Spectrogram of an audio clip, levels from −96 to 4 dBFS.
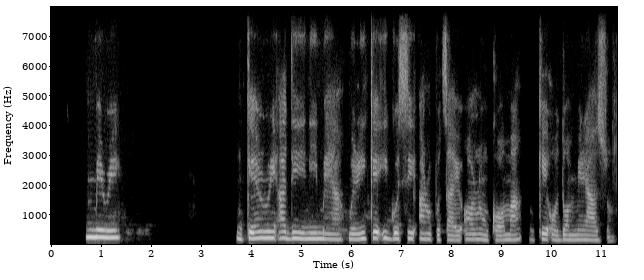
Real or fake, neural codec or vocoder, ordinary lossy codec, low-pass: fake; vocoder, 44.1 kHz, 128 mel bands every 512 samples, BigVGAN v2; Opus, 32 kbps; 7.2 kHz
